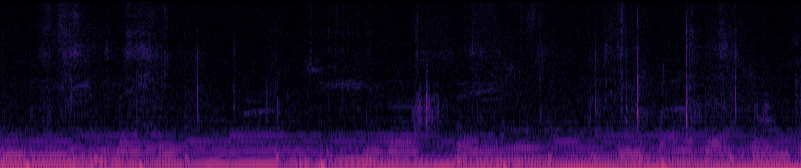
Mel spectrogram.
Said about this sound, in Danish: Nu skal jeg se, om vi kan få styr på alle mine papirer her. Der er mange af dem.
